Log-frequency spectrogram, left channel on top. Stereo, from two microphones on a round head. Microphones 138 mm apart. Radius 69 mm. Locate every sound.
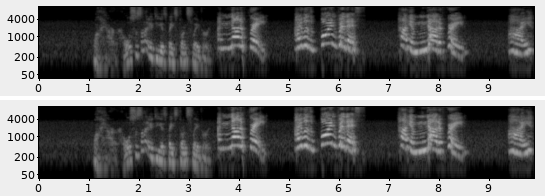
1.1 s a man speaking: 55° right (ahead or behind), 4 m; by 3.5 s 25° right (ahead or behind), 2.5 m
3.6 s a shout: 20° right (ahead or behind), 1.1 m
